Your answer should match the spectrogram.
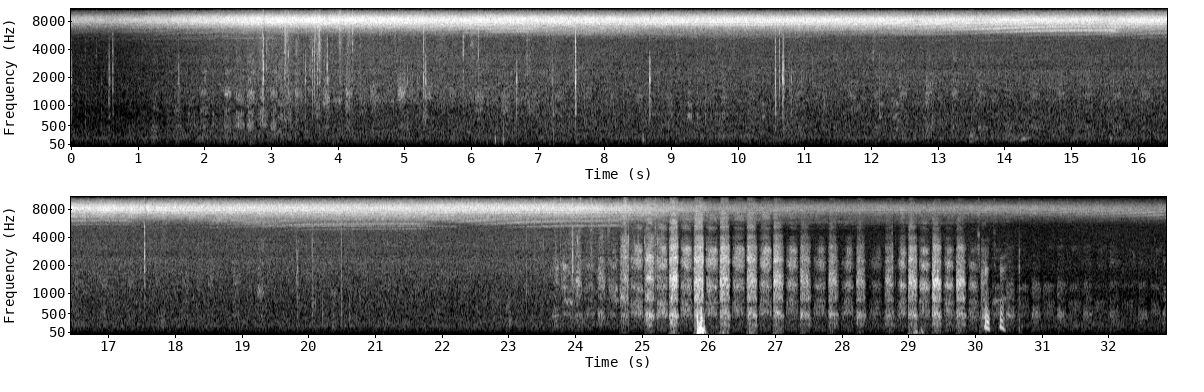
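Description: Golden retriever panting in quick, rhythmic breaths, loudest in the last few seconds as the dog comes right up to the microphone, with one sharp thump among them. Underneath runs a steady, high-pitched drone of summer insects.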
